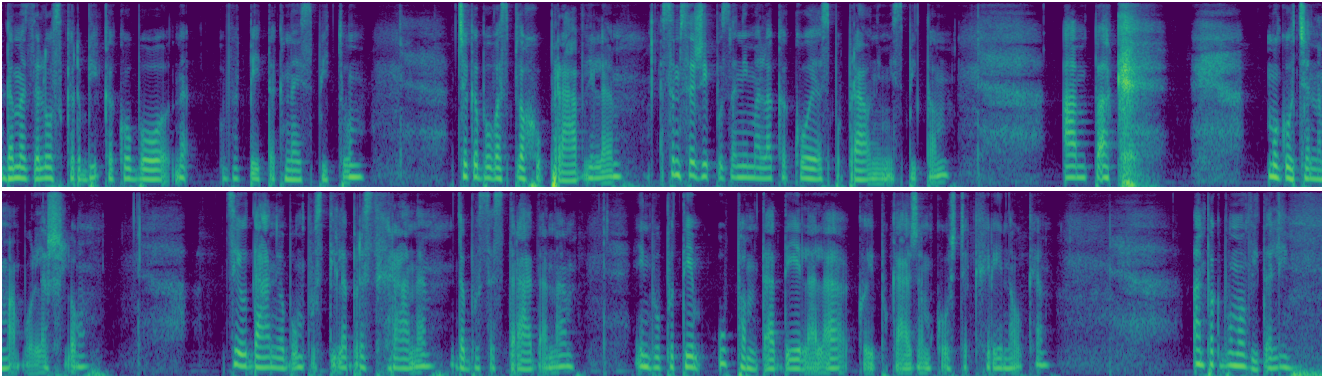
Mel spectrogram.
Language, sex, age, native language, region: Slovenian, female, 50-59, Slovenian, Gorenjska region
